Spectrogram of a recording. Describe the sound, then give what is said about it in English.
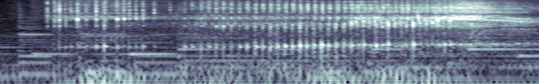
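A pirate who has crashed into a lake snores with a steady, purring rumble, layered over faint watery trickling and drips, with no voices present. “But this pirate had somehow crashed into this water and was now snoring”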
